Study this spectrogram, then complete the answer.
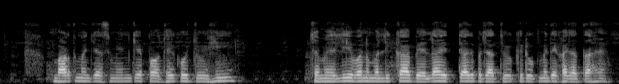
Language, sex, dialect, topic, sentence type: Hindi, male, Kanauji Braj Bhasha, agriculture, statement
